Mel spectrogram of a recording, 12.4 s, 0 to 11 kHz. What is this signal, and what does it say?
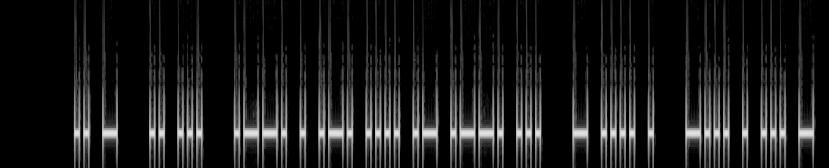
Morse code, heard as a keyed tone, about 17 wpm, 700 Hz. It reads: IT IS PERHAPS THE BEST
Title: Sentences from Top 1300 Words 17wpm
